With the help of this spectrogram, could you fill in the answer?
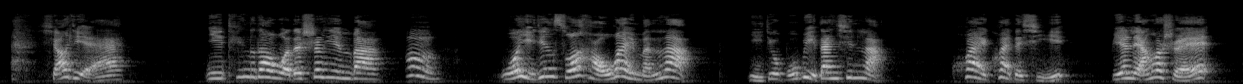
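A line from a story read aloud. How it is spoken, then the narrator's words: Loud, calling inward. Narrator (Chinese): 陈嫂又大声向里边说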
